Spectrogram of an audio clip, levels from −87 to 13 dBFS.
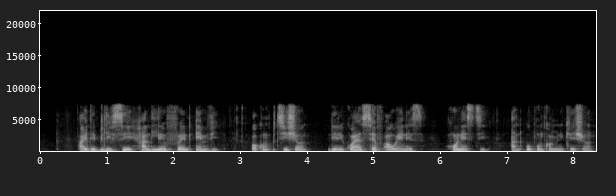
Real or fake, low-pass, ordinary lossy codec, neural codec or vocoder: fake; 7.2 kHz; none; codec, 16 kHz, 2 kbps, FunCodec, trained on Chinese and English, 25 frames a second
